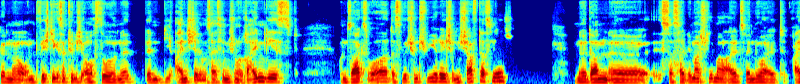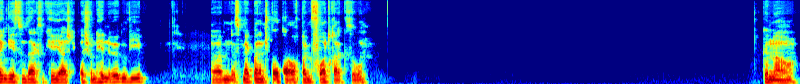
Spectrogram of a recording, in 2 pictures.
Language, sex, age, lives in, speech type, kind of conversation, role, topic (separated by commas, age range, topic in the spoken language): German, male, 25-29, Germany, conversation, advice, advisor, Wie gehst du mit deiner Angst vor einer wichtigen Präsentation oder Rede um?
